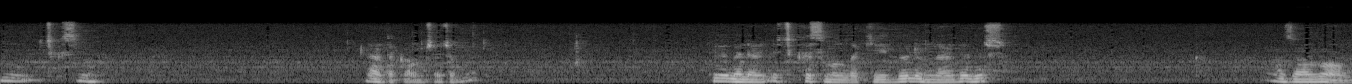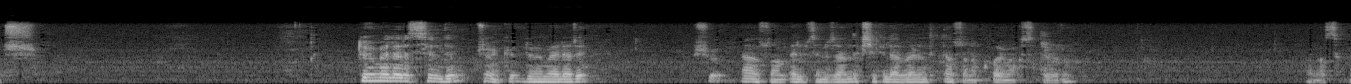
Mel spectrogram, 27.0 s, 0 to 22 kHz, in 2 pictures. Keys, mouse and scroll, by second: 6.4 click, 6.9-10.1 drag, 10.1 scroll down 1, 13.7-14.3 scroll up 1, 19.4-21.9 drag, 21.9-24.7 drag, 25.7-27.0 drag.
